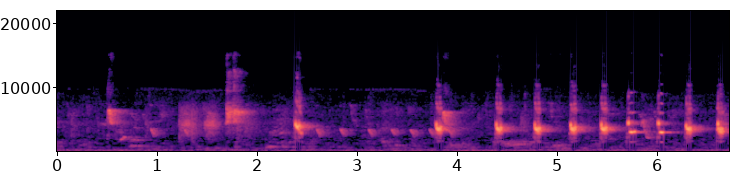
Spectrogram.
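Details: Sooty-headed bulbul in lively song: it opens with varied buzzy and whistled twitters, then settles into a quick string of about nine loud, sharp, high chirps repeated roughly three times a second.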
